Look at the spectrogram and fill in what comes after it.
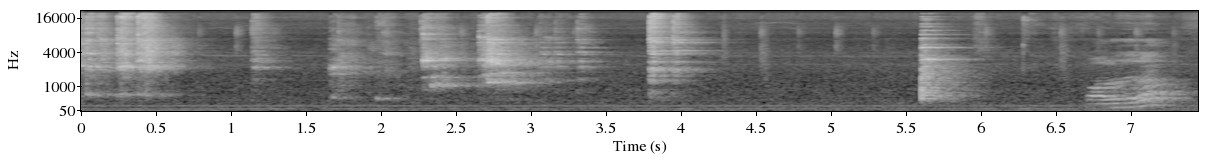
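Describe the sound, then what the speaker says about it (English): Ice cubes dropped into a cocktail glass while mixing a Vodka Peachy with peach schnapps, heard as a few sharp, close clinks and rattles spaced apart over a low steady hum. "Add the ice."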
